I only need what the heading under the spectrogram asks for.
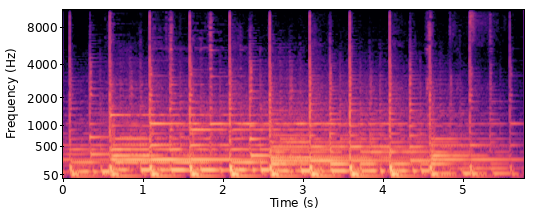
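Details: Steady electronic music with sustained tones and a regular beat, no animal sound.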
